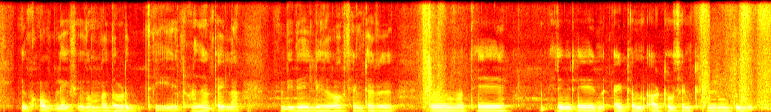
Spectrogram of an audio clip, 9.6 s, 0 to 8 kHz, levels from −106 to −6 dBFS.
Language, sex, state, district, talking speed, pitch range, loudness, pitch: Kannada, male, Karnataka, Dakshina Kannada, 95 wpm, 115-125 Hz, -15 LUFS, 120 Hz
